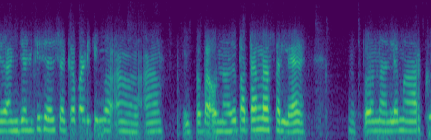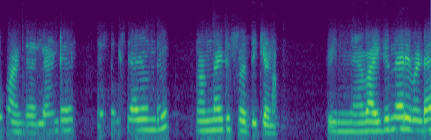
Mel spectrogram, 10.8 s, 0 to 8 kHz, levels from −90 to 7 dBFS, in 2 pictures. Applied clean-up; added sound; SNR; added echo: neural mask model RNNoise.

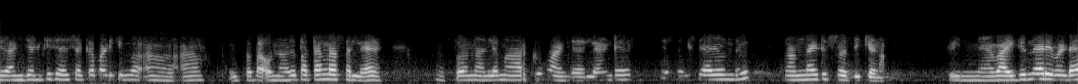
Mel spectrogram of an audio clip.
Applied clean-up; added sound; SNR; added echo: neural separator model SepFormer DNS4.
